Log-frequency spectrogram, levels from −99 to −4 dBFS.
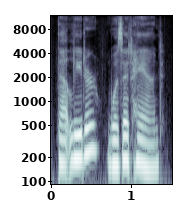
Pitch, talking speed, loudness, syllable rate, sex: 175 Hz, 195 wpm, -16 LUFS, 5.3 syllables/s, female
